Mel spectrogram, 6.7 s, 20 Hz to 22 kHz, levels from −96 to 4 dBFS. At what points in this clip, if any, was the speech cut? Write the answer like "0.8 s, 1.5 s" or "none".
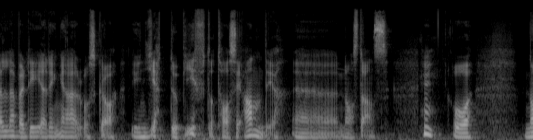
1.5 s, 5.2 s

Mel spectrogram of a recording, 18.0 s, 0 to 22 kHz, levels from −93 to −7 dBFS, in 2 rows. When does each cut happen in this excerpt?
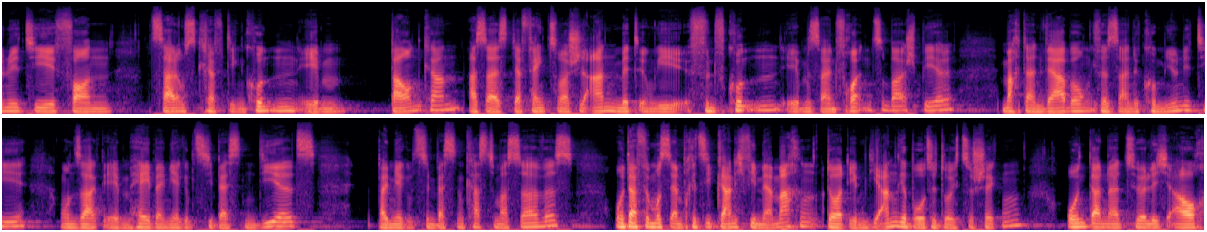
8.2 s, 13.5 s, 15.2 s

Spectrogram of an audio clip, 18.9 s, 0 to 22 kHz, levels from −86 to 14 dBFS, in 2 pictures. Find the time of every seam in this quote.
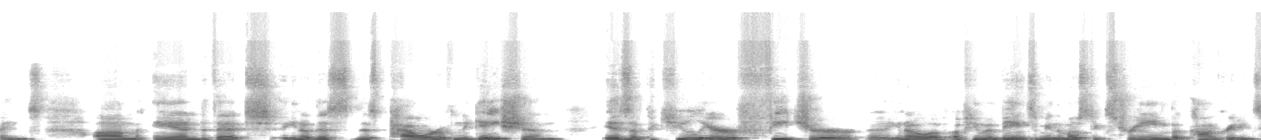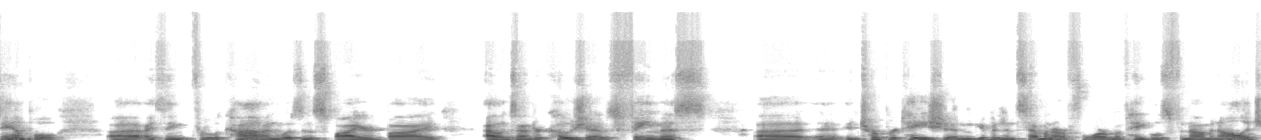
none

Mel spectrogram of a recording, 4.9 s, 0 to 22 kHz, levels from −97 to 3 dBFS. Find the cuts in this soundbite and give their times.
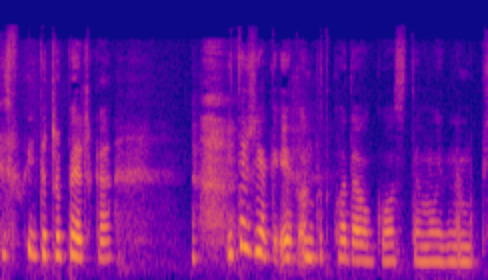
none

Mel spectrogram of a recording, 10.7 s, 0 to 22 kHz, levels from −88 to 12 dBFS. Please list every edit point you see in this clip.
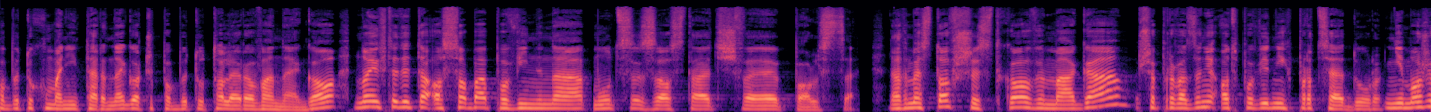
none

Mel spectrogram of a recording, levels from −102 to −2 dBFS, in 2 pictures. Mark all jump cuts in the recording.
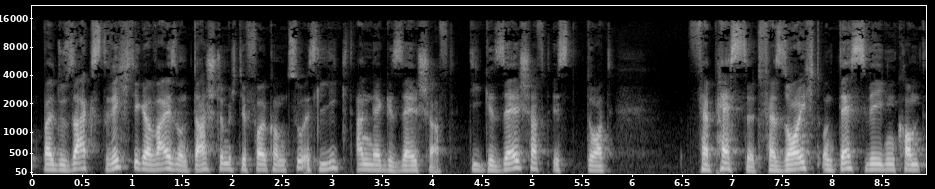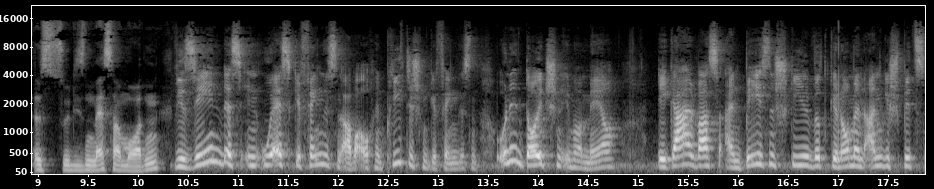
10.3 s

